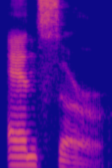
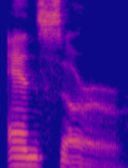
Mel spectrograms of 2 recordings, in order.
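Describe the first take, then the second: First: It is said in an American accent. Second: The same.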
